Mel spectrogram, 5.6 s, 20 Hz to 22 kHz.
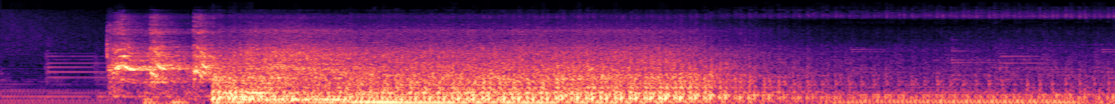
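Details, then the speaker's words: KTM 790 Adventure R after winter maintenance, fuel pump fixes, new intake and Power Commander 6, on a cold start before warm-up. Catches on the first crank, blips up, then settles into a steady, even idle. Normal start and warm-up idle. "Power Commander new intake, it sounds good."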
